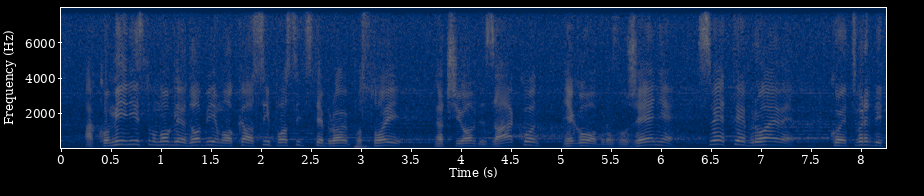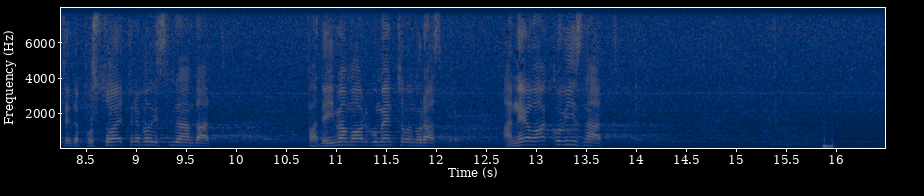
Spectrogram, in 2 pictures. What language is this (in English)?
Serbian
